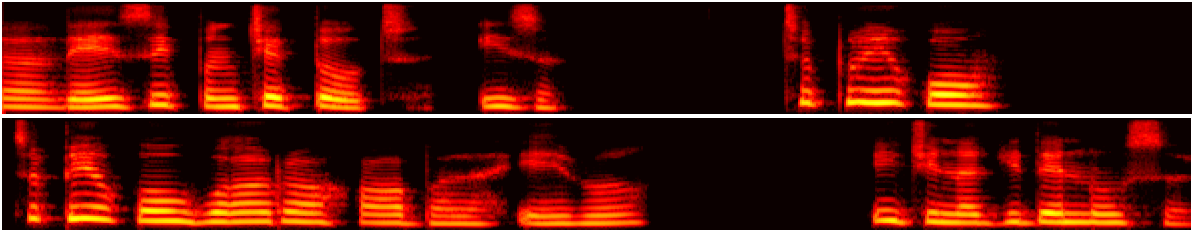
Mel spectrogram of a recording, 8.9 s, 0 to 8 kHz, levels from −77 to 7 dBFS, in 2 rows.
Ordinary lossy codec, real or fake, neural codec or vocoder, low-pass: none; fake; codec, 16 kHz, about 1 kbps, DyCAST, with the encoder's durations; 7.2 kHz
